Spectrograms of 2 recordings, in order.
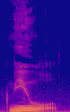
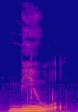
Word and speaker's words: mule: 最后一个第八 mule, mule. 所以你听到是 u. 所以它是 U space E, long vowel U 的发音哦。好，所以我们圈左边的。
